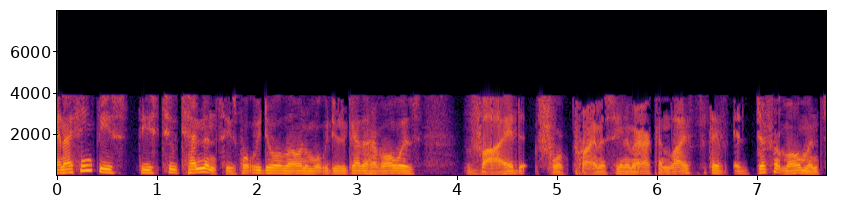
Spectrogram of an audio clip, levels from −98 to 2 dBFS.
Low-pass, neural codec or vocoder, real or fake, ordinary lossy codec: 7.2 kHz; none; real; AAC, 16 kbps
